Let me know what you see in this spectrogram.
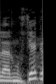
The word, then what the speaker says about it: La Nucía: La Nucía, que no sé si lo he dicho bien porque de esas cosas se encarga siempre mi compañero Nico Van Loy.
